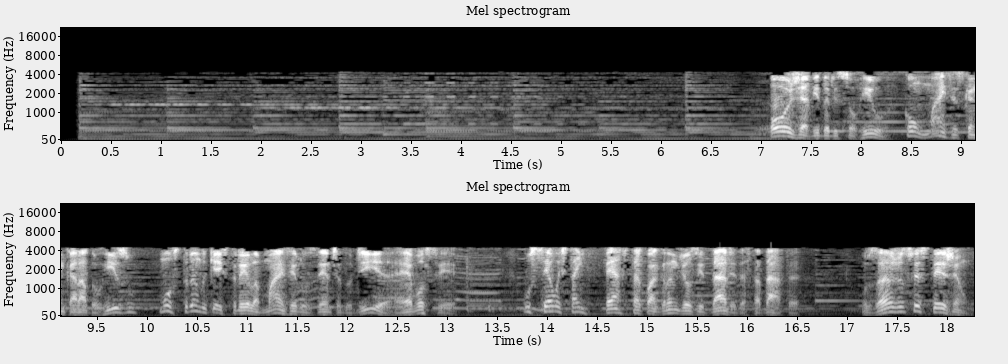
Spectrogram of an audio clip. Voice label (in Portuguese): IRMÃ M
